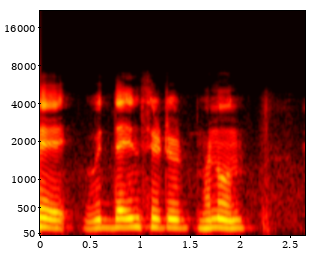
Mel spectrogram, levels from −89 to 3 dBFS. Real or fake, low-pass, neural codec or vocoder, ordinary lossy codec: real; 7.2 kHz; none; none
